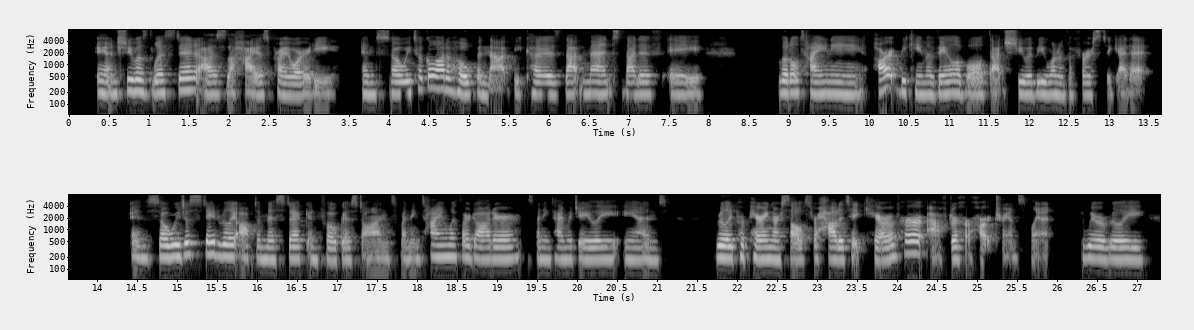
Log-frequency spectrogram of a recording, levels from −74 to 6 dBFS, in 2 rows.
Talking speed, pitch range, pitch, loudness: 170 wpm, 180-200 Hz, 185 Hz, -20 LUFS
